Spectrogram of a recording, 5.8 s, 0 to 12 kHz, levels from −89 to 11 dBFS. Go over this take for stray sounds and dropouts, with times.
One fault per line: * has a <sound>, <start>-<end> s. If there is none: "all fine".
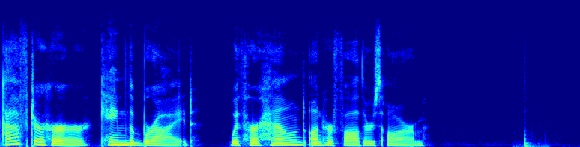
* has a tap, 5.1-5.5 s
